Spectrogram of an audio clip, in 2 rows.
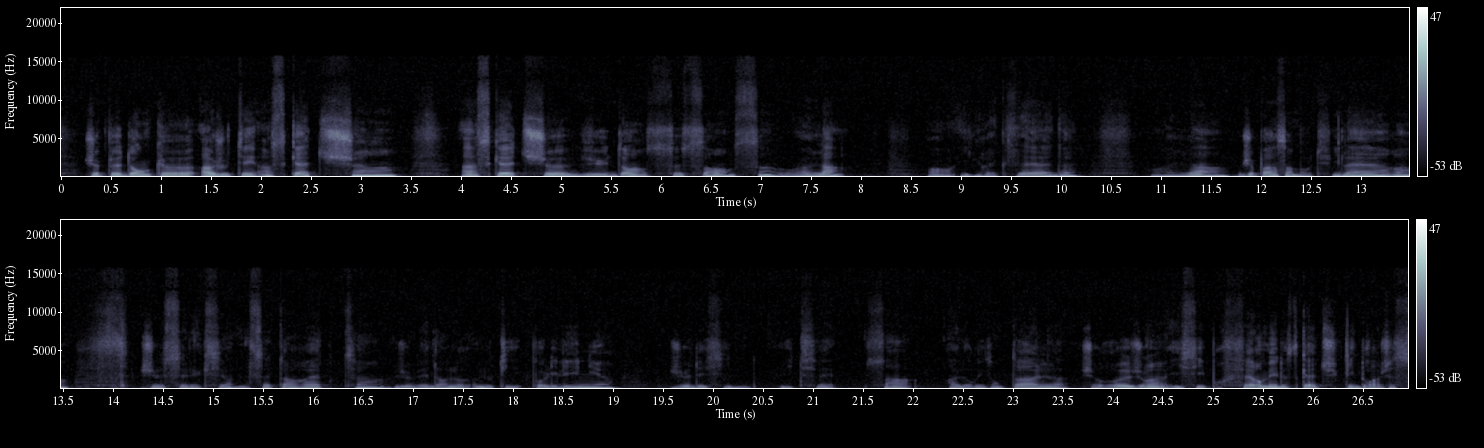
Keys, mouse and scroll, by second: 6.7 click, 9.5 click, 11.6 right click, 12.7 2, 14.5 click, 15.9 click, 17.7 click, 19.7 click, 21.5 click, 22.9 click, 25.2 click, 26.3 right click.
